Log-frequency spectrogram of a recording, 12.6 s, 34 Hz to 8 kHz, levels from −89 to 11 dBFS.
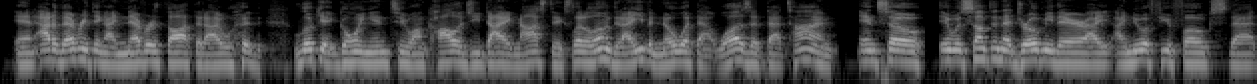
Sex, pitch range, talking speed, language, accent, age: male, 115-145 Hz, 210 wpm, English, American, 30-49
